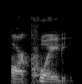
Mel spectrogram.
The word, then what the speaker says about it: Arcueid: okay so tuck says her name is supposed to be pronounced arkwaity no she's arcade from now on if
